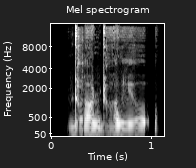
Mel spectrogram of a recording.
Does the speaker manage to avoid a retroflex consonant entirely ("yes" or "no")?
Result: no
